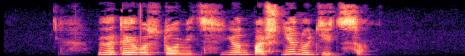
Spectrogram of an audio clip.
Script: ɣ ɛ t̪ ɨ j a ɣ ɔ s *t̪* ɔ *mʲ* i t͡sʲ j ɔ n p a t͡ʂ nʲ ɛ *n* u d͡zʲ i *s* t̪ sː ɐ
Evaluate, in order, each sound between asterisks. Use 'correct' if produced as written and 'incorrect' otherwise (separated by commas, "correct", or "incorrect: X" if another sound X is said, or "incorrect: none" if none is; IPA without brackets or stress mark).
correct, correct, correct, incorrect: none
